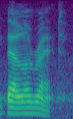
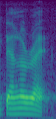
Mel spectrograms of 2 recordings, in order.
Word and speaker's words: Ballarat: that the original and native name was Ballarat, or Ballarat, which was the pronunciation then, and for some years after. But our English way is to be put the emphasis on the first part of a polysyllabic word.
